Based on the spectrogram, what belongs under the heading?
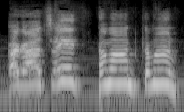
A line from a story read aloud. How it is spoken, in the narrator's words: I was screaming into the phone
